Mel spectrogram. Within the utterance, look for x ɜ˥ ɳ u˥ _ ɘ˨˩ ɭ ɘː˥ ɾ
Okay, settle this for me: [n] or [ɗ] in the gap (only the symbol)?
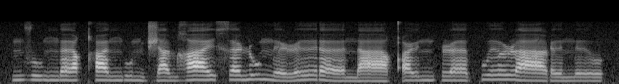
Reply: n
